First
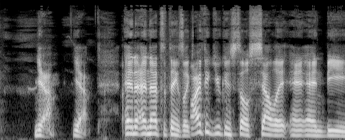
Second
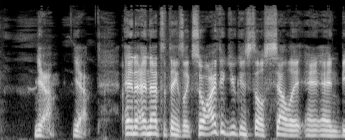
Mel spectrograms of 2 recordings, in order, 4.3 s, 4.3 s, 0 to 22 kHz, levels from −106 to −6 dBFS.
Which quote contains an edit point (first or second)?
first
